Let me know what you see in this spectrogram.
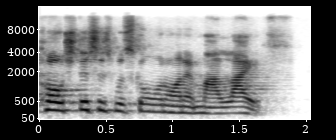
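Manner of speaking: usual speaking voice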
